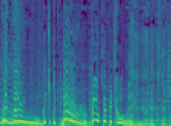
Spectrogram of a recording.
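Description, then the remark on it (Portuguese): A voice imitates a downtown city pigeon's cooing with a string of loud, wavering hoots that swoop up and down in pitch, nearly continuous with a few brief breaks. “Uma, uma é... pomba do centro.”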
